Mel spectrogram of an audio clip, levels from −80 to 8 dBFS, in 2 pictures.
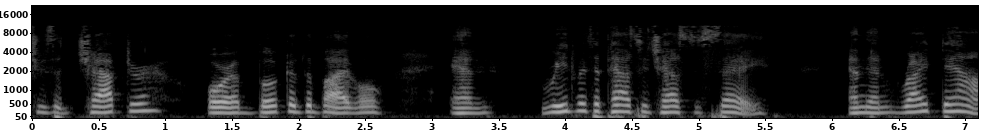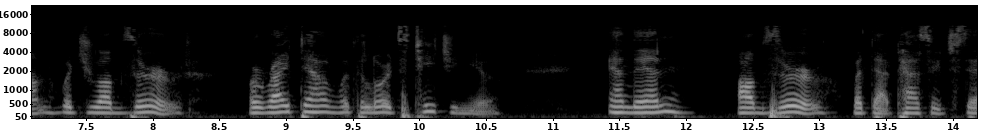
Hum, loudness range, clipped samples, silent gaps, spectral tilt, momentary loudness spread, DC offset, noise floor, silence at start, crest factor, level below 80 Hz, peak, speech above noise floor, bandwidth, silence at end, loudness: none; 4 LU; under 0.1%; none; -6.5 dB/octave; 11 LU; under 0.1%; -68 dBFS; 0 s; 18 dB; -46 dBFS; -12 dBFS; 40 dB; 11 kHz; 0 s; -29 LUFS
